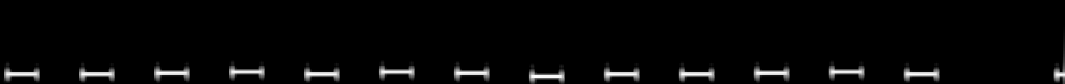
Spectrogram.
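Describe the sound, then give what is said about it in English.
Yankee Doodle played as a plain electronic melody, about thirteen short, evenly spaced beeps kept within one octave, each note a clean, steady tone, with small pitch steps up and down and silence between notes. “You know what it is. Yeah, indeed, it's Yankee Doodle.”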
